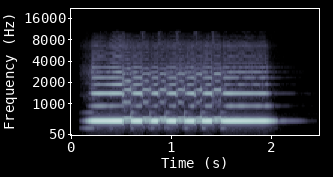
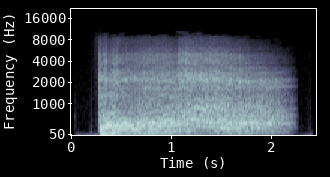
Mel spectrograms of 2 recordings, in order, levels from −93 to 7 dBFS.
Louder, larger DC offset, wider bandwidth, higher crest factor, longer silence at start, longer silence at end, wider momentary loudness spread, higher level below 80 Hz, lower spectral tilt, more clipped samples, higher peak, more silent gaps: about the same, -16 LUFS vs -14 LUFS; neither; second, 7.4 kHz vs 9.2 kHz; about the same, 10 dB vs 14 dB; second, 0.15 s vs 0.3 s; first, 0.4 s vs 0.25 s; about the same, 5 LU vs 7 LU; second, under -90 dBFS vs -28 dBFS; second, -0.5 dB/octave vs -6.5 dB/octave; neither; second, -6 dBFS vs 0 dBFS; neither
